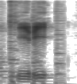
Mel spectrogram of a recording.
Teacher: it's regular so it's accented on the last syllable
